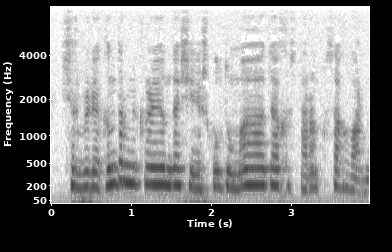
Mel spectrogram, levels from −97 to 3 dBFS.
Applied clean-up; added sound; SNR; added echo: none; none; none; none.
